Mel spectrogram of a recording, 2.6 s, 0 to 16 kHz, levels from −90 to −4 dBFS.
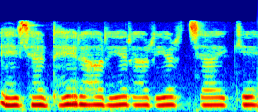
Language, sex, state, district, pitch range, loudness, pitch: Bhojpuri, female, Uttar Pradesh, Varanasi, 240-250 Hz, -13 LUFS, 245 Hz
